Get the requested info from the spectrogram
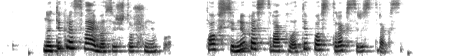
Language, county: Lithuanian, Vilnius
